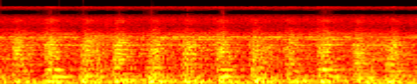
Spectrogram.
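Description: A jazz big band playing live: saxophone section with the drum kit keeping a steady beat of stick strokes on drums and cymbals.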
